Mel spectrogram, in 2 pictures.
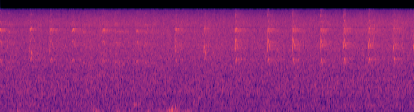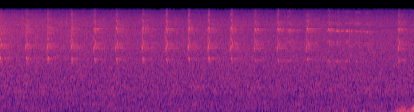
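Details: Rapid, evenly spaced high chirps from a squirrel continue throughout, a few strokes per second, over broadband outdoor noise with occasional low bumps.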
